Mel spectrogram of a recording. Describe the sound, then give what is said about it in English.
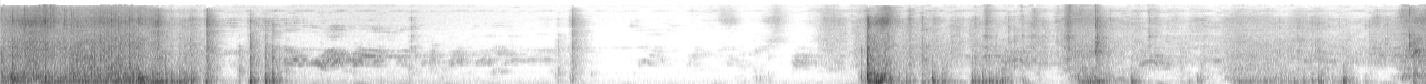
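Rough, snorting pig-like creature grunts and squeals come in loud bursts, first at the start, then again after a stretch of near silence, growling on in uneven spurts. “Ugh, that pig. That pig is pissing me right off.”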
